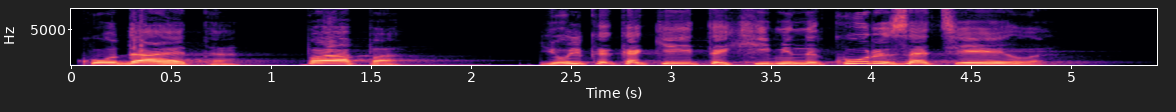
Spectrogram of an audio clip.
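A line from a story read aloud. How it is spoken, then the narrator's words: Mother's protesting near-shout. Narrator (Russian): Мама почти кричала, пытаясь довести до сведения домашних, что она против такой самодеятельности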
